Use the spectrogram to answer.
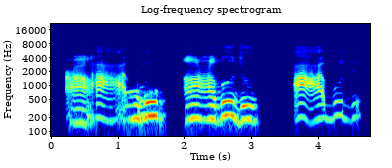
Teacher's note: اب میں نے ایک انگوٹھا ہی بلکہ رکھا ہوا ہے، آپ نے حلق کے درمیان میں تھوڑا سا وائبریشن بھی آپ کو فیل ہو رہی ہے آواز میں. بہت آسانی سے نکل آتا ہے. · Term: آئین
